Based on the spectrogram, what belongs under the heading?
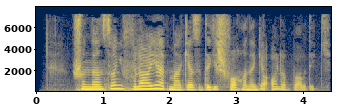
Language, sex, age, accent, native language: Uzbek, female, 25-34, Farg'ona, Uzbek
